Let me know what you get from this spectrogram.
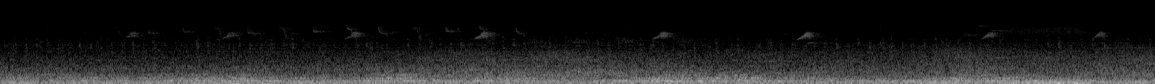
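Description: A songbird chirping with short, high, rising notes: a quick run of them in the first few seconds, then single chirps about once a second. Under it runs a steady low rumble of wind and movement from the bicycle ride.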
